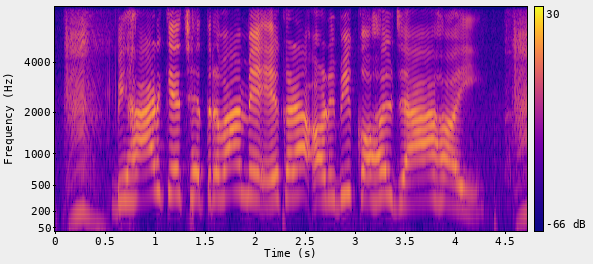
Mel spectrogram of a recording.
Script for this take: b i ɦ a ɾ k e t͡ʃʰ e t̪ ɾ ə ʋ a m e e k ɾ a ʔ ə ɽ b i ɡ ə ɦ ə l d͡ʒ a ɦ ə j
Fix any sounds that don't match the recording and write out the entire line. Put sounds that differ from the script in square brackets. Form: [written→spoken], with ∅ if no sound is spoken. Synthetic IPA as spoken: b i ɦ a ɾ k e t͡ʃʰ e t̪ ɾ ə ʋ a m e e k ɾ a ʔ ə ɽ b i [ɡ→k] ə ɦ ə l d͡ʒ a ɦ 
